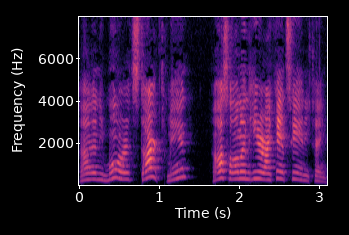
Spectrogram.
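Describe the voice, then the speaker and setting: In a put-on character voice, the speaker goes at a very fast pace with a high pitch. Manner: casual, laid-back, disoriented.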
